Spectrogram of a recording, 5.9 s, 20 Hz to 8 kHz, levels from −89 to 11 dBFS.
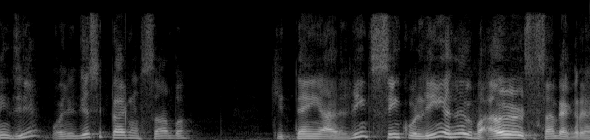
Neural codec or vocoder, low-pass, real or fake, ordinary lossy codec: codec, 24 kHz, 3 kbps, HILCodec; 7.2 kHz; fake; MP3, 64 kbps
